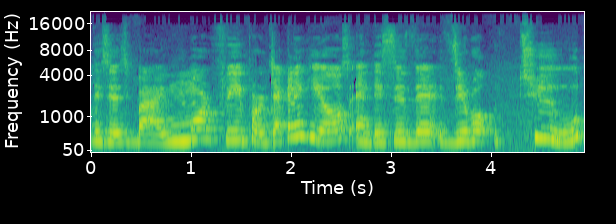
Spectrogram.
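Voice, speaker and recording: Against noticeable background noise, a woman with a Spanish accent speaks very slowly at a high pitch with ordinary pitch variation. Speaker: beauty vlogger. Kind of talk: makeup tutorial. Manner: halting, searching for words.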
